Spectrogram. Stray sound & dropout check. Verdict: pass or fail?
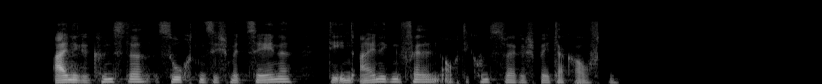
pass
